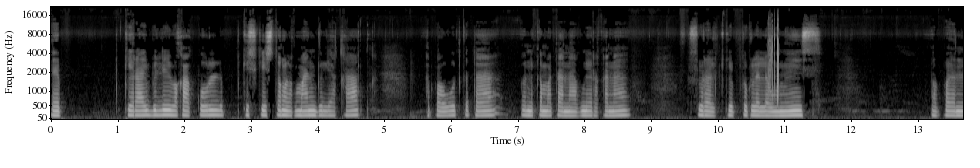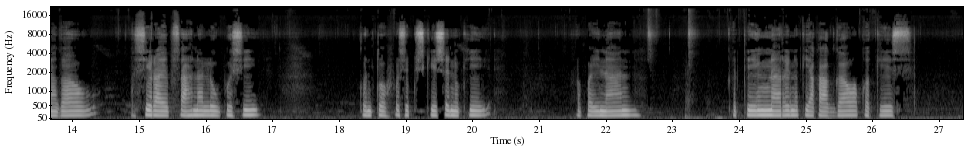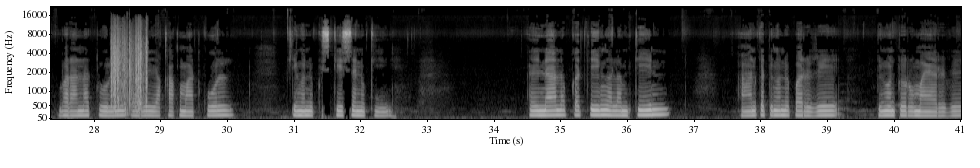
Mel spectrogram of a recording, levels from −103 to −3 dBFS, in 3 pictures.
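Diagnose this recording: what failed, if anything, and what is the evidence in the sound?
Cable scratch noise points to the analogue wiring. At 10.76–10.92 s and 28.26–28.81 s, dense, uneven crackle rides over the speech, somewhat louder than it. A spectrogram shows ragged broadband smears, and the waveform shows jagged bursts. The likely cause is a worn connector being moved, its contact resistance jumping.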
